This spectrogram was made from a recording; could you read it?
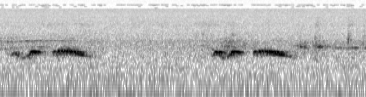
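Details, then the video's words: Distant, soft cooing of a decoy spotted dove against a hiss of background noise: two similar phrases, each a short low note and a longer mellow coo. "chim cu mồi thúc gù bài bản nhất hiện nay"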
